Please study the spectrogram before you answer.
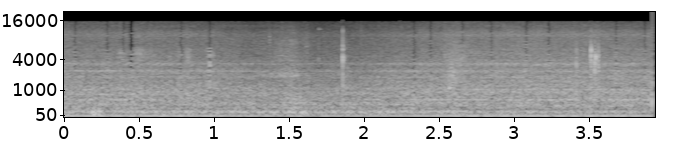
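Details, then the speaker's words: Car with fuel pump connector unplugged to relieve fuel pressure, idling on leftover line fuel: low, slightly uneven, rough idle that sounds different as the engine is about to die; fuel starvation stumble. "did you hear it sounded different disconnected and the cars about to die I guarantee that"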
